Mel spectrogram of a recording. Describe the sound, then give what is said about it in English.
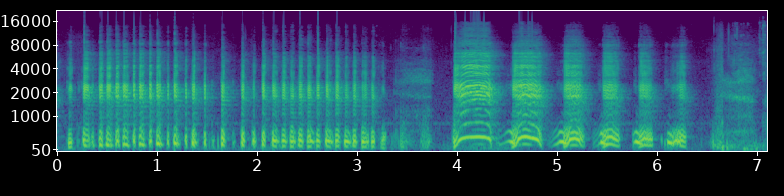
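A duck call made by Jordan Calls, from Mississippi, being blown: a rapid run of raspy quacks, then a pause and a series of longer, drawn-out honking quacks, loud with no talking over them. “I love duck calling.”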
